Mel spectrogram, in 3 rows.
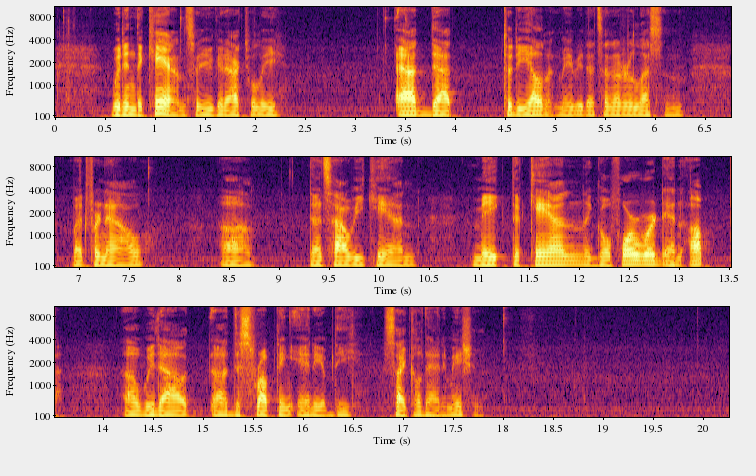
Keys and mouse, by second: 1.3-3.5 drag, 7.7-18.0 drag.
